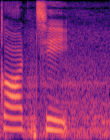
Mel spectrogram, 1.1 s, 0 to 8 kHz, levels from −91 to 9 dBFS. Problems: constant background noise, continuous background conversations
